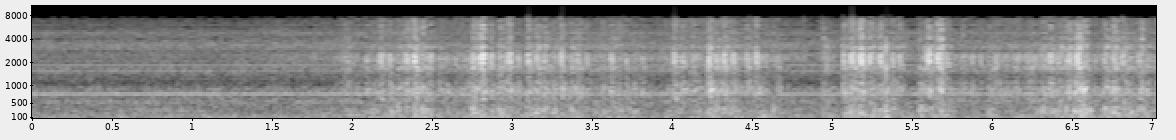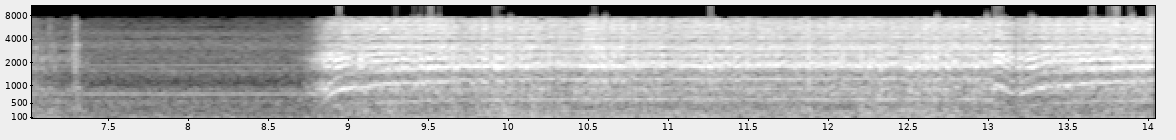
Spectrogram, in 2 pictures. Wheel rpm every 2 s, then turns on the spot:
0, 20, 30, 30, 50, 160, 160.
2-8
